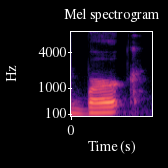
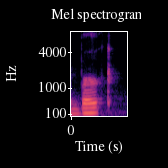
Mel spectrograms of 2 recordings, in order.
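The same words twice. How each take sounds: First: The name is said fully, with a longer vowel. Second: The name is clipped short, with a quick vowel.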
